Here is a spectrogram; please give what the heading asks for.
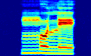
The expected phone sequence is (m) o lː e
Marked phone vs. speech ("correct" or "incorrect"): incorrect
